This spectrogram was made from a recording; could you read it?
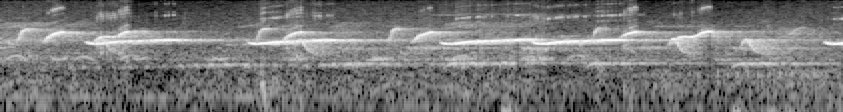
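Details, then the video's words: Rufous-browed babbler calls: drawn-out thin whistles climbing gently, about one each second, overlapping quick hooked chirps from other birds. A faint steady hum persists throughout. "Suara Burung Berisik || Pelanduk Semak & Pelanduk Topi Hitam"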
